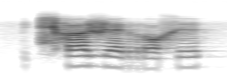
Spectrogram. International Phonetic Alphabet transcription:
t͡ɕʰɐʒɛrɔxɪ

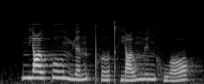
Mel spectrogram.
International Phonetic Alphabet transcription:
mjɑ˥ʊ̯po˥ʊ̯mɥɛ˧˥n pʰɤ˧˥t̪ʰjɑ˧˥ʊ̯ my˥nxwɔ˧˥

